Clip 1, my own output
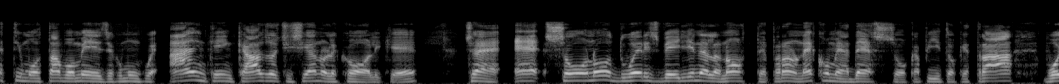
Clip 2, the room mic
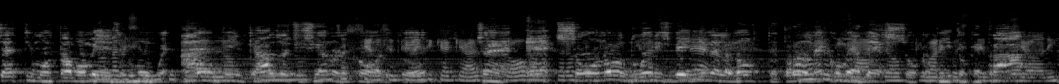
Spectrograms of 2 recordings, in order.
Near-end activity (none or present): present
